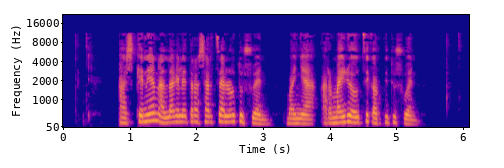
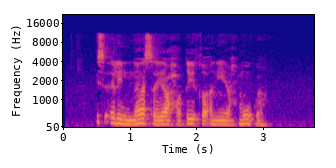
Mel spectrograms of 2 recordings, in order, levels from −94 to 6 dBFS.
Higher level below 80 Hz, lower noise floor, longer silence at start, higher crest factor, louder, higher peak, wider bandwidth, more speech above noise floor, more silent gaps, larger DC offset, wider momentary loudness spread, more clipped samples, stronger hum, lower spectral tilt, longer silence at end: second, -68 dBFS vs -56 dBFS; about the same, -63 dBFS vs -61 dBFS; first, 0.85 s vs 0.5 s; about the same, 18 dB vs 18 dB; about the same, -22 LUFS vs -24 LUFS; about the same, -6 dBFS vs -8 dBFS; about the same, 12 kHz vs 11.5 kHz; first, 42 dB vs 38 dB; neither; neither; about the same, 10 LU vs 8 LU; neither; neither; second, -4 dB/octave vs -5.5 dB/octave; about the same, 0.8 s vs 0.7 s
